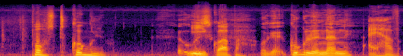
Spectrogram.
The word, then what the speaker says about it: Postecoglou: It is post like poster, and then ECOGLOU. Post Koglu.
